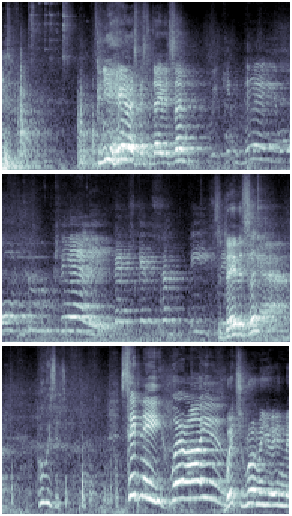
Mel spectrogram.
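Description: A man speaks urgently and close by.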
